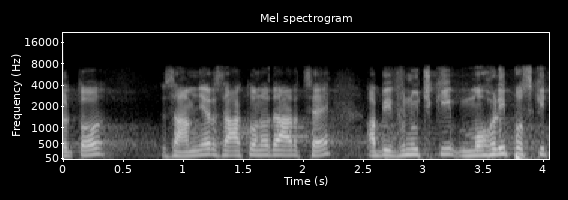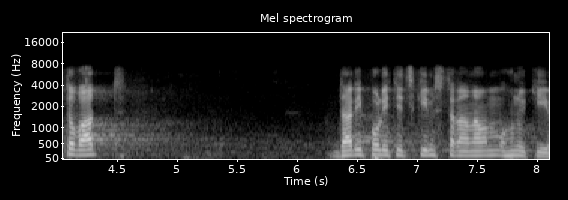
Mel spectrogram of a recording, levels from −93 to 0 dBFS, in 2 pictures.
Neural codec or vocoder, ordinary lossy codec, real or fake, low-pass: vocoder, 44.1 kHz, 128 mel bands every 512 samples, BigVGAN v2; Opus, 24 kbps; fake; 7.2 kHz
